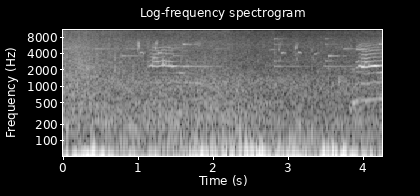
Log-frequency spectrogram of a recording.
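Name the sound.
cat meowing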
